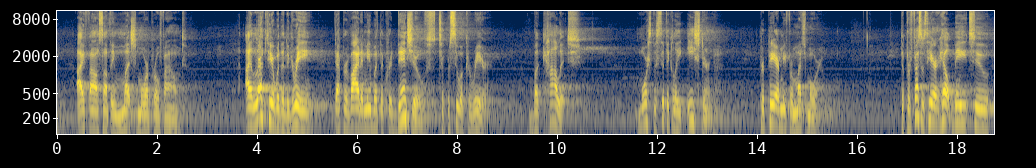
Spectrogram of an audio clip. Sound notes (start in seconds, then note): none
